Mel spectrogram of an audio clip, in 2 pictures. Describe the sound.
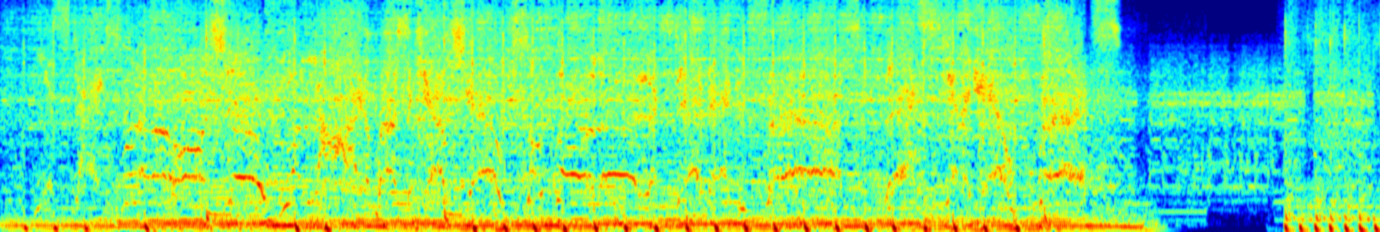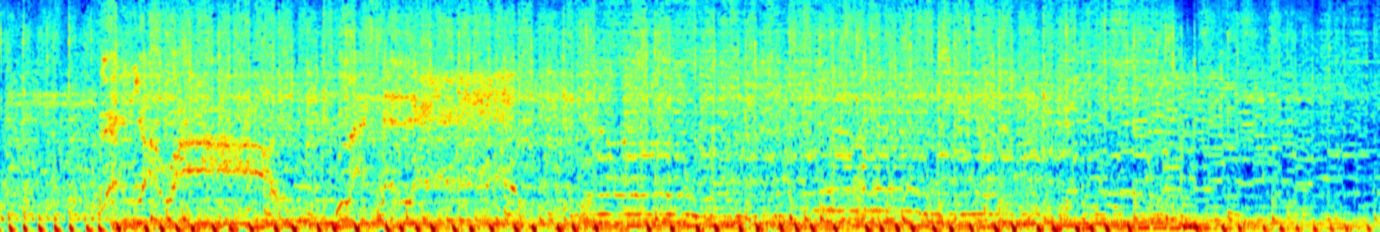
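Heavy, aggressive metal from a band's final album: loud, dense distorted guitars and pounding drums with yelled vocals, broken by a brief near-silent gap midway before the onslaught resumes.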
